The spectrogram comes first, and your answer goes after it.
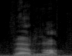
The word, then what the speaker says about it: Vernot: Oh, it's really with a hard T. Vernot.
